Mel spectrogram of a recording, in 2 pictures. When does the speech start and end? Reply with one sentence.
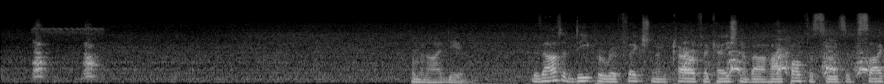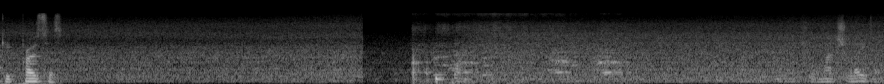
You can hear the speech from 4.1 to 9.4 s and from 16.1 to 17.6 s.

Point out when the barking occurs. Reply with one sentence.
You can hear the barking from 0.3 to 1.1 s, from 6.8 to 8.8 s and from 12.9 to 15.2 s.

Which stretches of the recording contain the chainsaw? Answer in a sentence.
You can't hear the chainsaw here.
